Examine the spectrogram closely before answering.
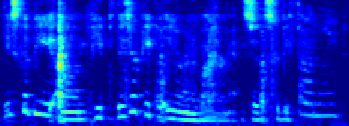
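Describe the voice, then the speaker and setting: Hoarse, gravelly woman reading tarot cards. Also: medium pitch, fast talker. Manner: chatty, relaxed, many fillers. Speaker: tarot card reader. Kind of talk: casual spoken card reading. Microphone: phone. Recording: echoey room, faint background hiss.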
